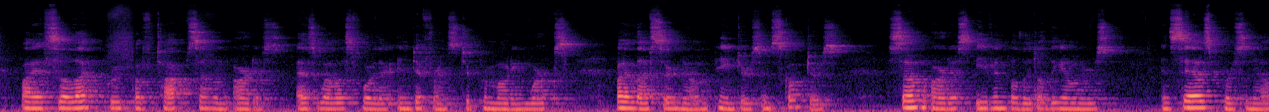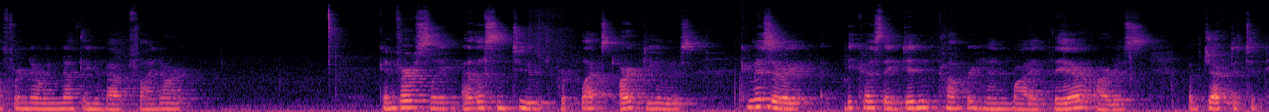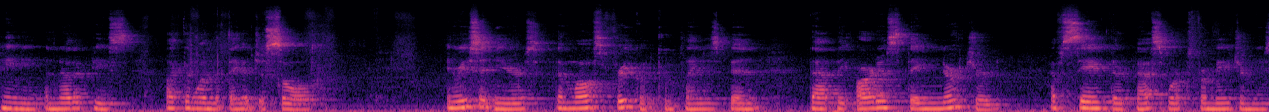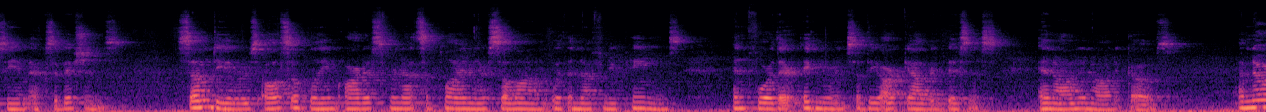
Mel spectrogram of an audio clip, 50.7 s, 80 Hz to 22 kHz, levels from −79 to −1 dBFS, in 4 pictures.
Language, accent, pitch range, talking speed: English, American, 105-175 Hz, 140 wpm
